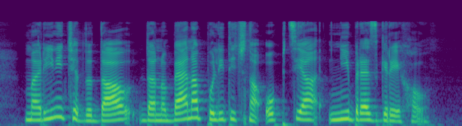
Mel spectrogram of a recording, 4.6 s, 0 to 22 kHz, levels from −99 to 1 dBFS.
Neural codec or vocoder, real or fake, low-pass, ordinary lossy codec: none; real; none; none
